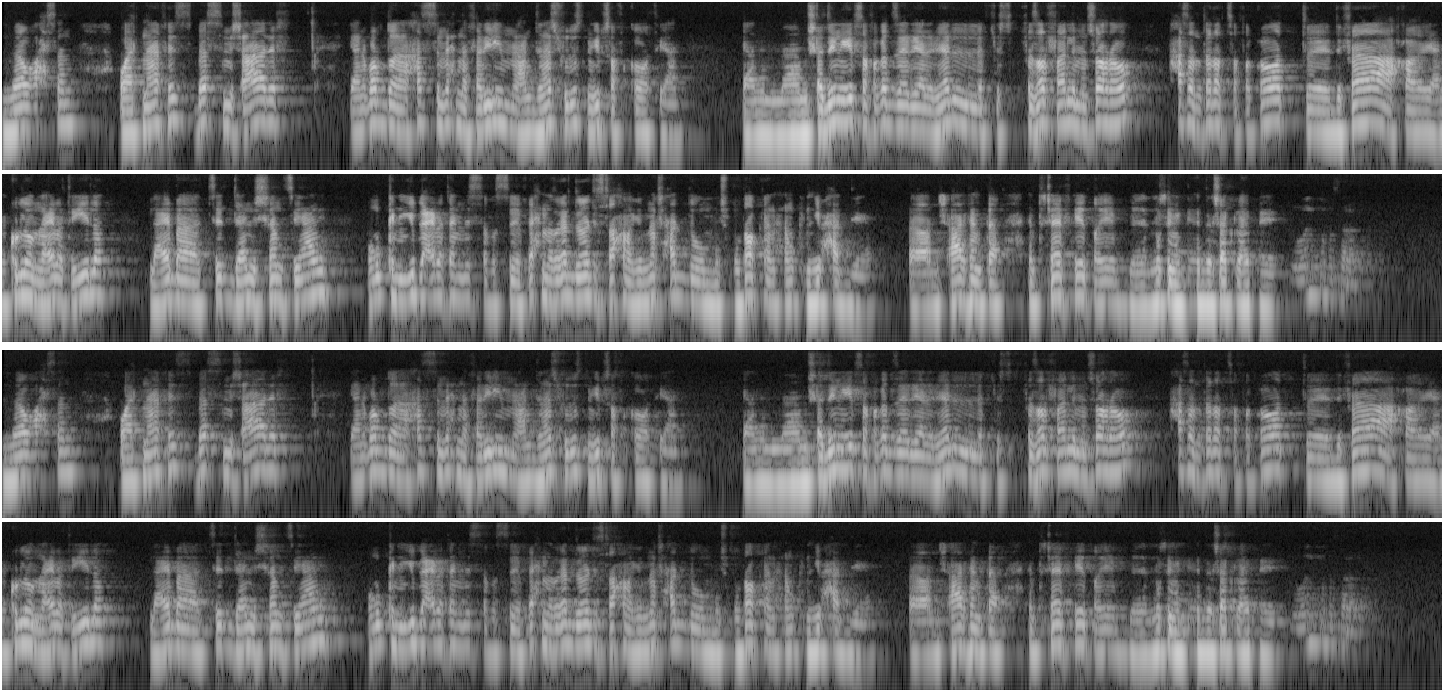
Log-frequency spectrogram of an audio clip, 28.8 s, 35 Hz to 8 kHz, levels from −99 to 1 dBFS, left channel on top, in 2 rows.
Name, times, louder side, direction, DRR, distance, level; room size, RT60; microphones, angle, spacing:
voice 1, 0.0-2.8 3.5-6.8 7.4-11.3 11.7-15.4 15.9-17.7 18.1-23.1 23.5-27.1, left 4 dB, 85° left, 0.7 m, -29 dB
voice 2, 25.9-26.3 27.3-28.0, left 1 dB, 70° left, 2.3 m, -45 dB
21.0 x 18.5 x 3.2 m
head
